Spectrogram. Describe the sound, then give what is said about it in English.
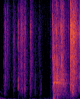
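A crinkly supplement packet is handled and torn open to show on camera: several short, bright crinkles in a quick irregular rhythm, then a louder, sustained crackling rip. No one speaks. “I want to open one of these, and I'm just going to show people on the camera so they understand what we're talking about.”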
